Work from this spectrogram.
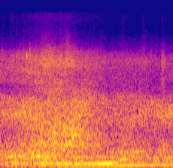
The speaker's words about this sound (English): And just from the crowd's reaction, I swear to God, these rattly trucks, and there's no reason for it that I can think of. Like this particular street, I can't think of a reason why there have been non-stop rattly trucks.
